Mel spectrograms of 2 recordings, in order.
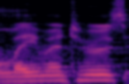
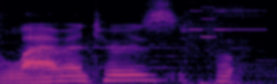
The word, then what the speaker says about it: Lamenters: So, it's not Laymentors, it's Lamenters for the Lamenters chapter is not lame at all.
